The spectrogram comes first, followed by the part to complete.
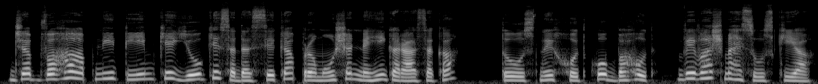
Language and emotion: Hindi, sad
